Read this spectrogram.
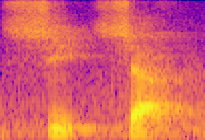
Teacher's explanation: യശ് ഷീന്റെ മഖ്റജ് ജീം ഷീൻ യ. നാവിന്റെ മധ്യം, നാവിന്റെ നടുഭാഗം മുകളിൽ തട്ടലാണ്.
